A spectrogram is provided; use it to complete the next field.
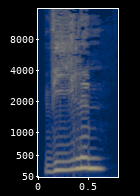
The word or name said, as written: hvilen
